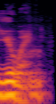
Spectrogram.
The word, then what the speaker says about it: Ewing: It's pronounced Ewing.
